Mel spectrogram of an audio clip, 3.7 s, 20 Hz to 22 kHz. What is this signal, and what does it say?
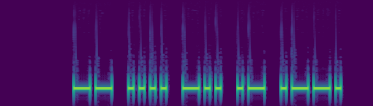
Morse code, heard as a keyed tone, about 22 wpm, 700 Hz. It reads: MHDAP
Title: Code Groups - 5 Letters - 22wpm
